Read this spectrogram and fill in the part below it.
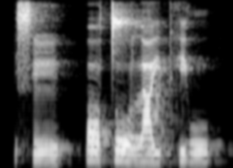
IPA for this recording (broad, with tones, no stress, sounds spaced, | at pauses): s ĩ˥˧ | ɔ˥˧ t̪ o˥˧ l a˦ j pʰ j u˦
